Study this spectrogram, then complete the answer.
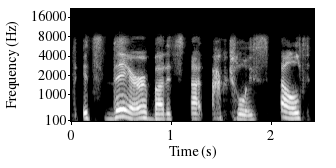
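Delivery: ordinary delivery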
